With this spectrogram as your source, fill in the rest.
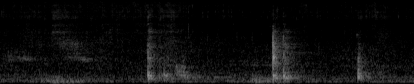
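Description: Stuffed baby brinjals fry with masala in a pan, giving a steady low sizzle with a few sharper crackles and stirring scrapes breaking through now and then.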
